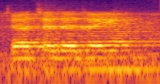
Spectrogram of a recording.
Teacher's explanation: चु यानी च वर्ग, च च ज ज य, या और स, इनका उच्चारण स्थान तालु होता है।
